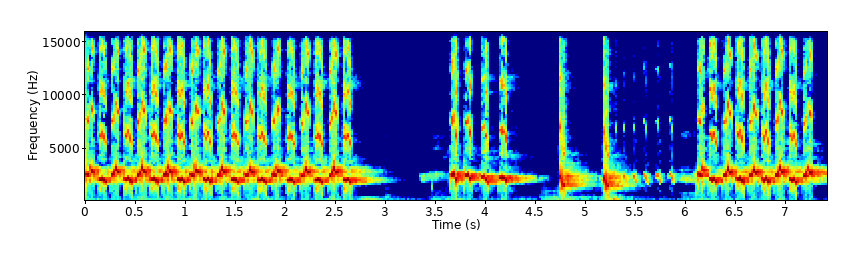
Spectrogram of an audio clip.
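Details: Sooty-headed bulbul delivering a long rapid-fire song for training caged birds: fast runs of bright, repeated whistled notes, broken by short gaps and a few harsher slurred calls, then another quick run.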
